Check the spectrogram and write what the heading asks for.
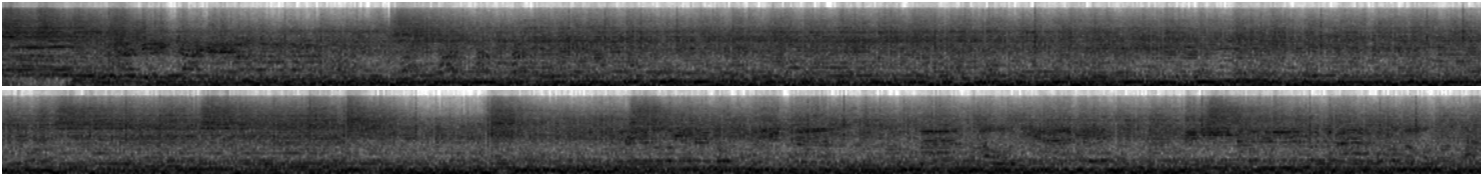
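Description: Live punk rock band playing loud with electric guitars, bass, drums and a singer, heard from within the crowd.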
